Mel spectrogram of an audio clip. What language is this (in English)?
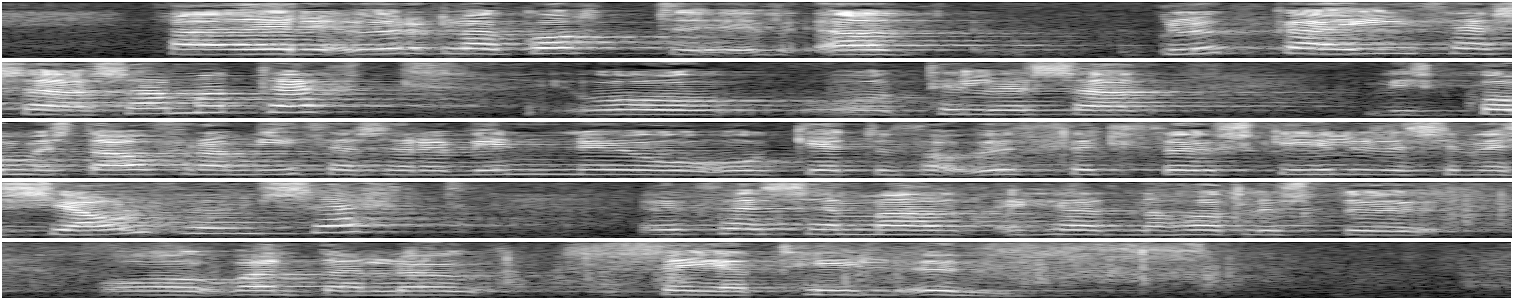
Icelandic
